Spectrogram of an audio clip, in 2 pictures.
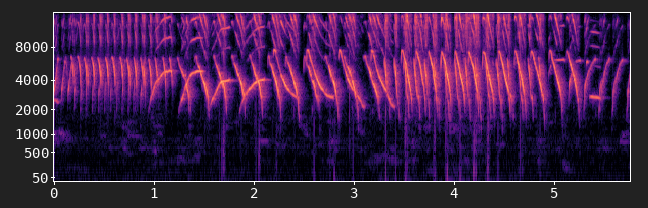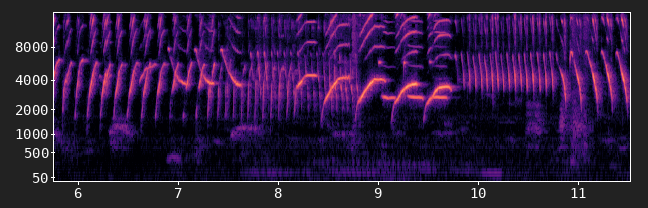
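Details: Kenari ngerol panjang from canaries in a duel: a buzzy opening becomes a long, loud, rapid trill, followed by a scattered series of separate rising and falling slurred whistles.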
